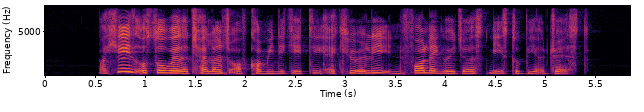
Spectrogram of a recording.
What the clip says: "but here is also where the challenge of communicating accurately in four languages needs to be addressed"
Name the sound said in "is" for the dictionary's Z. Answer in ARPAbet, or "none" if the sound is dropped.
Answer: S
